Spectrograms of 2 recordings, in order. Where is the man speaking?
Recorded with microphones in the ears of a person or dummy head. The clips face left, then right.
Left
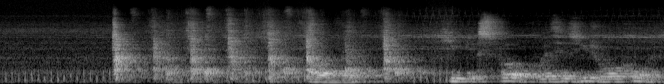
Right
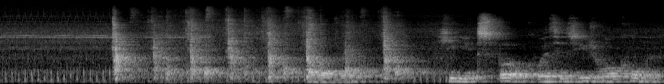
65° right (ahead or behind), 1.2 m.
